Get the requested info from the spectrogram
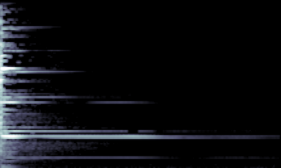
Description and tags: Twenty-first recording of sword in large enclosed space slicing through body or against another metal weapon.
